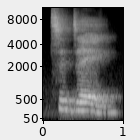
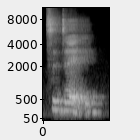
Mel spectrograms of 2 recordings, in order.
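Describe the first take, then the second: Both takes have the same delivery.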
